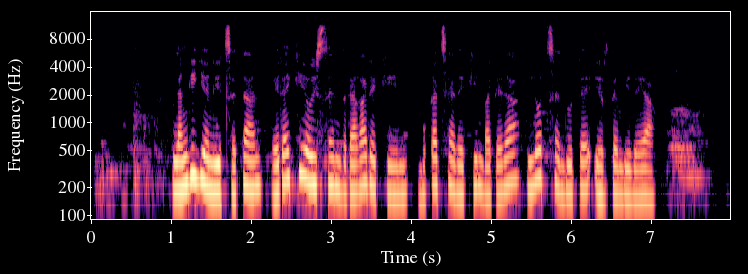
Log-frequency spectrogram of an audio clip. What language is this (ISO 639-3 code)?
eus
